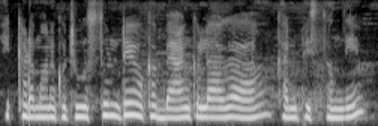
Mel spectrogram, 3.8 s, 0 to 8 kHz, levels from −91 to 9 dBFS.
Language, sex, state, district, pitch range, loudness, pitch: Telugu, female, Telangana, Mahabubabad, 220-255 Hz, -12 LUFS, 230 Hz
